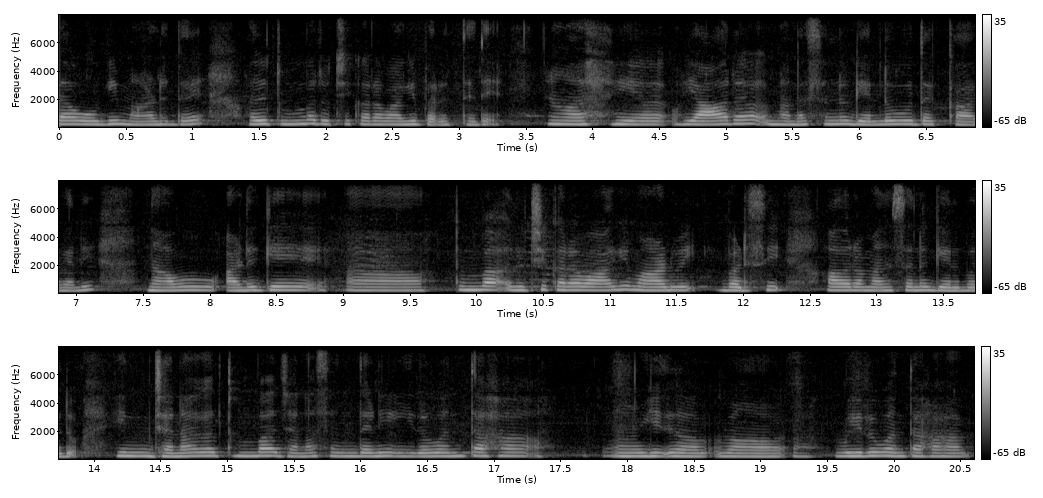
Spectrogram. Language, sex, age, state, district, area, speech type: Kannada, female, 30-45, Karnataka, Tumkur, rural, spontaneous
